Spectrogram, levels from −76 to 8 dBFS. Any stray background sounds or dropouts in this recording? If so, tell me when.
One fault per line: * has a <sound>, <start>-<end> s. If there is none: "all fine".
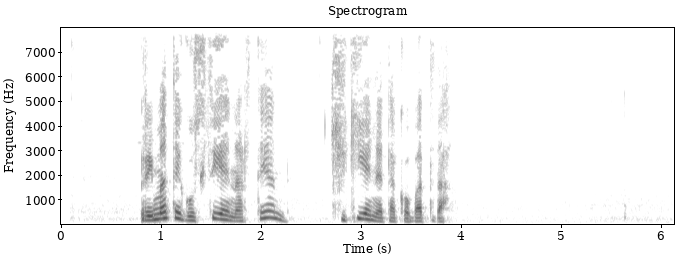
all fine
